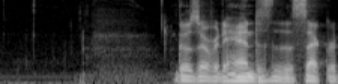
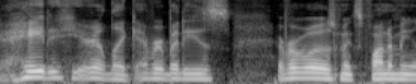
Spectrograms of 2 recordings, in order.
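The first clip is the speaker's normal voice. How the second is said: higher-pitched retold griping; upset complaint; 7 semitones higher, faster than usual. Unhappy boy complaining to his brother about being mocked, upset complaint. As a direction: act out a mild, pleading grievance.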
